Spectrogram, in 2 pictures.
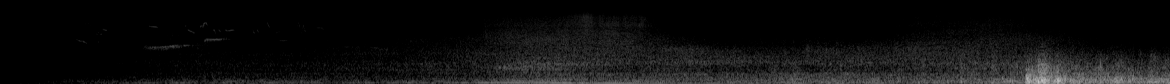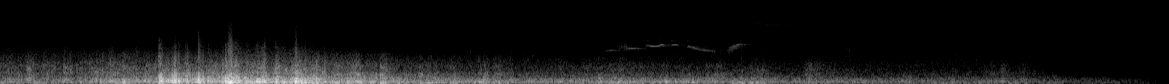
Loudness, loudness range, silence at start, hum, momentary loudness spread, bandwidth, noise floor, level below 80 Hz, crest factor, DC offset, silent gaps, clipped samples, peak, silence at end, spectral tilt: -21 LUFS; 28 LU; 5.1 s; none; 29 LU; 8 kHz; -76 dBFS; -36 dBFS; 24 dB; under 0.1%; none; under 0.1%; 0 dBFS; 1.65 s; -10 dB/octave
